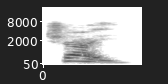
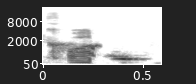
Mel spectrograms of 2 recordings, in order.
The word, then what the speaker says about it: Kyei: It's pronounced Che, which is I get why that's unpronounced. So I get that. In my case, it's acceptable. Ridge over Jerry Kwai. I look like Kwai.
